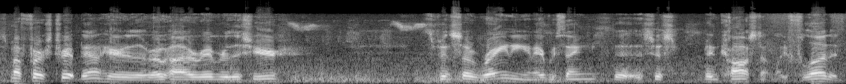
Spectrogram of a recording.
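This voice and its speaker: Despite noticeable background noise, a man at medium pitch is heard speaking at a fairly slow pace, with hardly any pauses and fairly even intonation. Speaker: outdoor fishing vlogger. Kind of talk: casual vlog narration. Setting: outdoors by a river. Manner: loud.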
